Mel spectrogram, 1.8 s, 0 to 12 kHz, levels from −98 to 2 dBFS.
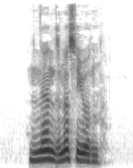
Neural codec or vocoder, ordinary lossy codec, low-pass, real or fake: none; AAC, 64 kbps; 10.8 kHz; real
